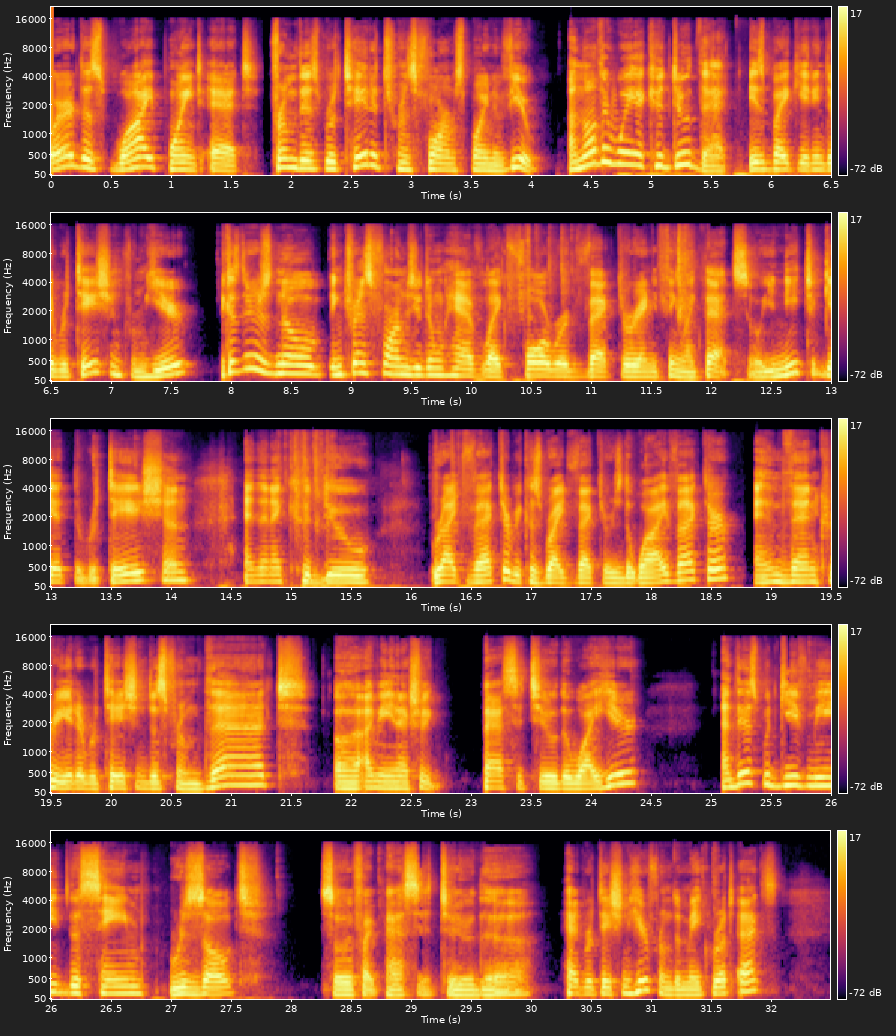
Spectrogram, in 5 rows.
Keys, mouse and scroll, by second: 6.9 click, 8.7 click, 9.9-11.1 typing, 11.6 Escape, 13.3 click, 14.5-15.5 typing, 16.2 Return, 17.9 click, 20.1-23.3 drag, 24.2 click, 25.6 click, 27.8 click, 31.3 click.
